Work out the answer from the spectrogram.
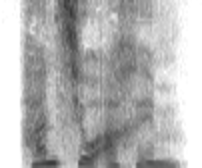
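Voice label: "Hans-Joachim", German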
